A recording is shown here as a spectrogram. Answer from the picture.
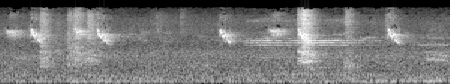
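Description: Birds calling in trees: short high chirps that drop in pitch, repeated every second or two, with a louder, sharper call about four seconds in followed by a brief held note.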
